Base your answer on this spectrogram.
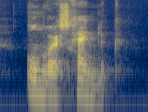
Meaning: improbable, unlikely, implausible
- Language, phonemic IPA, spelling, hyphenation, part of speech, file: Dutch, /ˌɔn.ʋaːrˈsxɛi̯n.lək/, onwaarschijnlijk, on‧waar‧schijn‧lijk, adjective, Nl-onwaarschijnlijk.ogg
